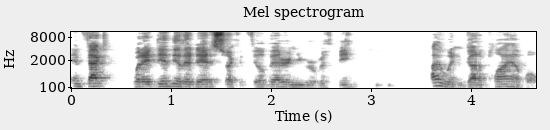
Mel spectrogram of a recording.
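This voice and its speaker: A man speaks at a very fast pace in a fairly high pitch with fairly even intonation. His loudness swings widely. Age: 60s. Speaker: podcast host. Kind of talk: casual chat. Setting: home sunroom.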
